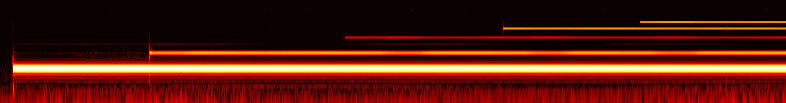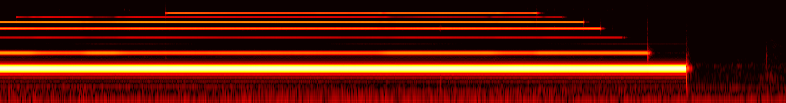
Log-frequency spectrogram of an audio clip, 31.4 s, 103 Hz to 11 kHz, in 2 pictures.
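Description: Pure sine-wave test tones at 500 Hz, 1 kHz, 2 kHz, 3 kHz, 4 kHz, 5 kHz and 6 kHz, layered one at a time. The 500 Hz tone starts the stack, and a higher tone joins every three seconds or so until all seven sound together as a steady chord. Near the end they drop out quickly one after another, highest first, the 500 Hz tone last.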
